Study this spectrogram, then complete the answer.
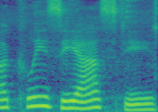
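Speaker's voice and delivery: slowed pronunciation. Asked to say a hard word slower, saying it again, said slower. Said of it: "Say it slower".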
